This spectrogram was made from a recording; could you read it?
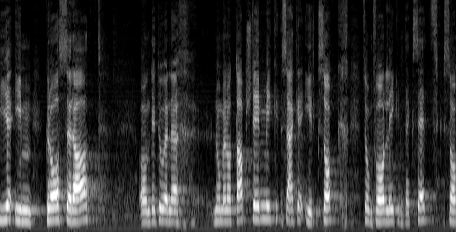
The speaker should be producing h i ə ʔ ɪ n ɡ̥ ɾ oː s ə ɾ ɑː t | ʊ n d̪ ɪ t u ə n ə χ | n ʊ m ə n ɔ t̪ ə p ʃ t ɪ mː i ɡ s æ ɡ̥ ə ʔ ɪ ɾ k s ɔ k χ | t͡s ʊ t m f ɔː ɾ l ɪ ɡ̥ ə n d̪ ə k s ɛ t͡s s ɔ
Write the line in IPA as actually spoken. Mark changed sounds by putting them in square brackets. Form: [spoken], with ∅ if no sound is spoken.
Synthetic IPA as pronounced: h i ə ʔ ɪ [m] ɡ̥ ɾ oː s ə ɾ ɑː t | ʊ n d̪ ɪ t u ə n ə χ | n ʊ m ə n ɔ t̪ [ɑ] p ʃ t ɪ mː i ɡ s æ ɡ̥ ə ʔ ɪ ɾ k s ɔ k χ | t͡s ʊ [∅] m f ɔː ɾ l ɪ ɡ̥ ə n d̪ ə k s ɛ t͡s s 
